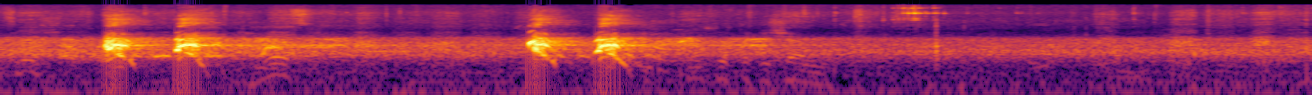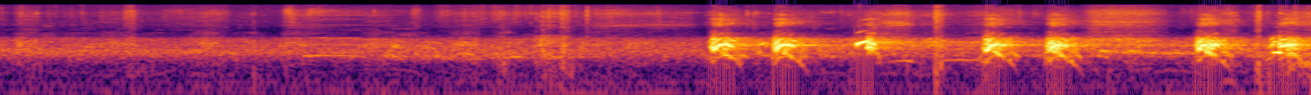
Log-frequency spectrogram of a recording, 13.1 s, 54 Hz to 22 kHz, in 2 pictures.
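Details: At dog school on 8 December 2013, Itus the dog barks in short bursts: a few sharp barks, a quiet stretch of low murmuring, then a steady run of about nine barks at the end.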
